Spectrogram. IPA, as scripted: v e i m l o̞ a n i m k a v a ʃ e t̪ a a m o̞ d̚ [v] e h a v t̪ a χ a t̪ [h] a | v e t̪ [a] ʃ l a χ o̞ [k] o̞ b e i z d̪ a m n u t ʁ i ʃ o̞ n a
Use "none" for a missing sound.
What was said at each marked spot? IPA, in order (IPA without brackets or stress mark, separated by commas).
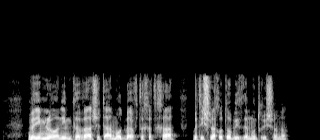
b, χ, i, t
